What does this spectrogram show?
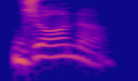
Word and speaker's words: genre: The next word is you may be pronouncing it genre. Genre. What it actually is genre.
